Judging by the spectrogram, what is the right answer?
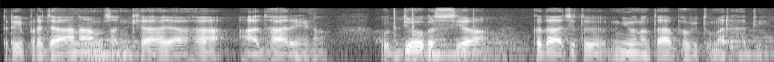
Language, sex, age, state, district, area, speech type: Sanskrit, male, 30-45, Karnataka, Uttara Kannada, urban, spontaneous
